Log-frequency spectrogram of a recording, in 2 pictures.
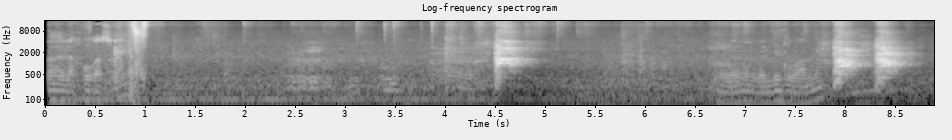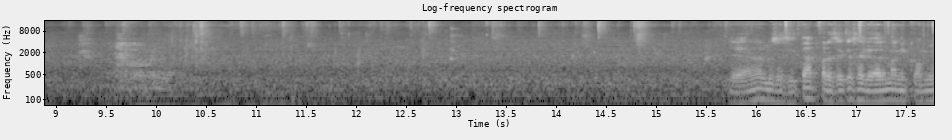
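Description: Small dogs growl and grumble as they play.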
